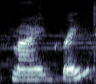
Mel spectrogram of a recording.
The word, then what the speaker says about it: migrate: a tea a tea my grade has two vowel sounds that eat on the edge does not make a sound but it officials the a and makes it a long a sound to when we migrate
